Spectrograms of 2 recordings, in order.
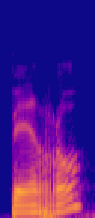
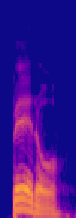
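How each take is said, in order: First: Perro with rolled rr, rising; double R. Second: Pero with a single tapped R; simple R. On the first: Teacher contrasts perro with pero, rr rolled. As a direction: trill the R in perro, ending up. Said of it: "suena doble". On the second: Teacher contrasts pero with perro, R tapped once. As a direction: tap the R in pero once, falling. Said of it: "suena simple". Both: Shown as a demonstration.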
